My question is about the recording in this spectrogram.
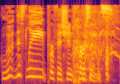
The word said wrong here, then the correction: gluteously: I said that wrong. Not glutinously. Gluteously.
